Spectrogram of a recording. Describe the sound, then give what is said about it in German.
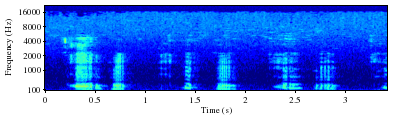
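Sleeping babies breathe at night in a quiet town, in a steady, snuffly rhythm, with about seven soft breaths, each a short low rasp with a slight snoring rumble. No one speaks. “Psst. Hörst du sie atmen? So atmen?”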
